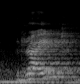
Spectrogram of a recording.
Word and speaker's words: write: राइट, WRITE, राइट, W silent है।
